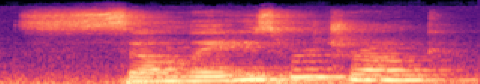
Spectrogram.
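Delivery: put-on slow, lifted drunk-party energy; like the lively half of the party; high-energy drunk. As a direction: draw it out with lively tipsy energy. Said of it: "energy levels for those two things are very different".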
